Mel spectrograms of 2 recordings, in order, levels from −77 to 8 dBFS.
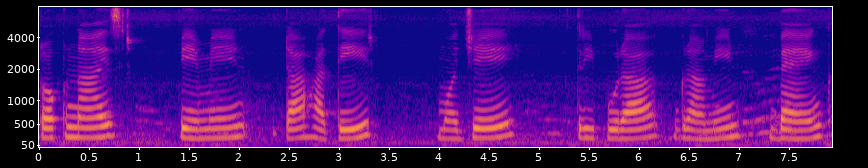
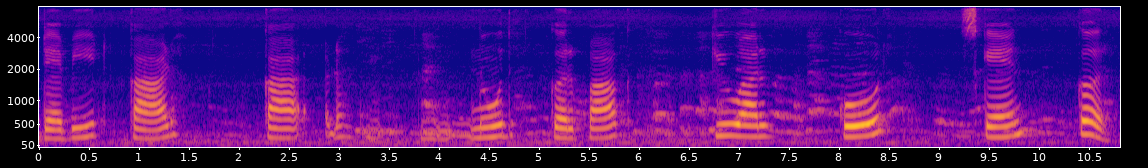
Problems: constant background noise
